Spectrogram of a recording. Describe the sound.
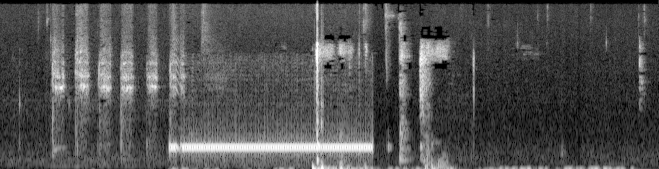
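Quick touch-tone dialing beeps on a telephone, a rapid run of short tones, followed by a long steady tone lasting about two seconds, then a few clicks and brief beeps before quiet.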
